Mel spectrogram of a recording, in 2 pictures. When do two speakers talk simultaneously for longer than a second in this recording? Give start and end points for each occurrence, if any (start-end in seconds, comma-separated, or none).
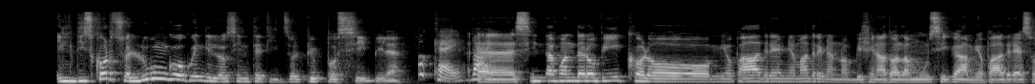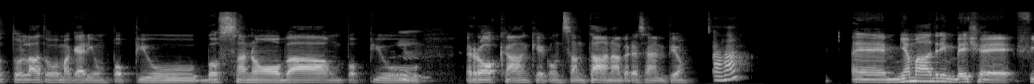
none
